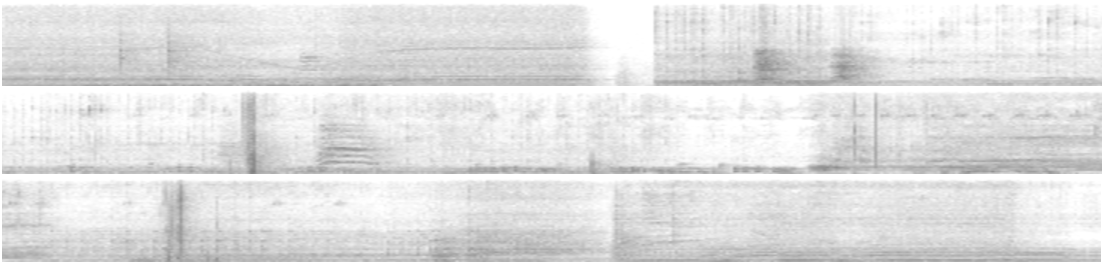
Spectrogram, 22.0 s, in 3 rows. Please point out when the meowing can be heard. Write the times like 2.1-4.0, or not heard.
0.5-2.5, 8.8-9.9, 18.7-20.6.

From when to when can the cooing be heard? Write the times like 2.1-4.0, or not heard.
7.7-16.8.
